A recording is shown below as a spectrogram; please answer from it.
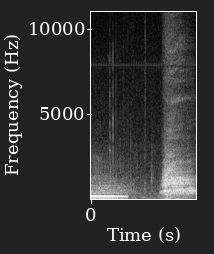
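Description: Steady low mains hum from a running valve amplifier and its bench test gear, cut off abruptly about a third of the way in. After a quiet pause, a short breathy exhale near the end.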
